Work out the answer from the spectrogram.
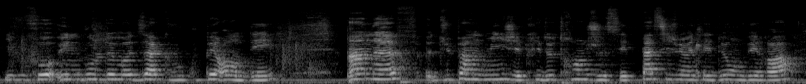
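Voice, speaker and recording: Here a young French family vlogger and mom talks casually into her handheld phone camera in her kitchen, with plenty of fillers and false starts. Her pitch is fairly high and her intonation fairly even, at normal speed. The audio is reverberant with slight hiss or hum.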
